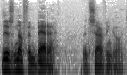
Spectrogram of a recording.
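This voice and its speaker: A middle-aged Scottish pastor delivers a sermon in a low, warm voice. His speech is conversational and loose, full of restarts and repeated words. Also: expressive, moderate pace.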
